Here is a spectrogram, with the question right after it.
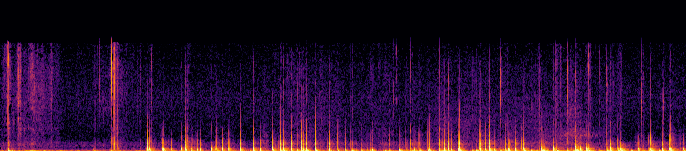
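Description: Fingertips and nails of both hands tap fast on the cover of a solid, medium black hardcover sketchbook, still in plastic shrink wrap with a paper band and lying flat on a table. The result is a dense, steady patter of short, dull thumps with a low body, each dying away almost at once. Brighter crinkly clicks from the wrap sit on top of the thumps.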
